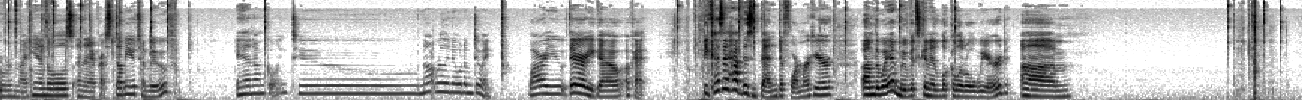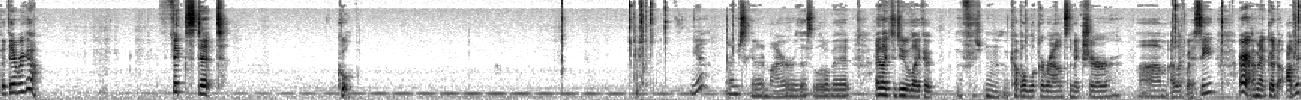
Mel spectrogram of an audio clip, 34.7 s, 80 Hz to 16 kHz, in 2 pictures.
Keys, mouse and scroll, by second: 0.5 shift+click, 1.0 alt+right click, 1.4 alt+click, 1.8 w, 9.2 click, 9.5 ctrl+z, 12.2 click, 16.6 click, 17.1 alt+right click, 26.1 alt+click, 26.3 alt+right click, 33.3 alt+click.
